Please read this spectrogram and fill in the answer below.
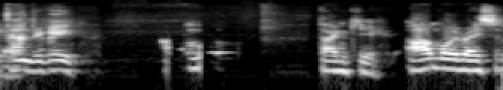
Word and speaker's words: Tandragee: Pronounced that right. Well done. That word. You said it right, Tandragee.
